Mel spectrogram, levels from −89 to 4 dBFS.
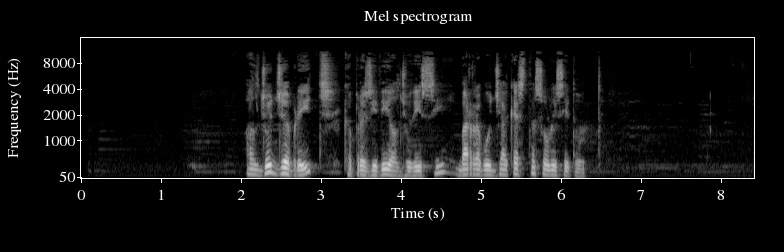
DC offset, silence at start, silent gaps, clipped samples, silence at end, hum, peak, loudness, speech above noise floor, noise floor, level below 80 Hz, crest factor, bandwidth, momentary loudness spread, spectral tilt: under 0.1%; 2.05 s; none; under 0.1%; 2.15 s; none; -4 dBFS; -25 LUFS; 52 dB; -77 dBFS; -70 dBFS; 22 dB; 11 kHz; 13 LU; -4.5 dB/octave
